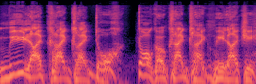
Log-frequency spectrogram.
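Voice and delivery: rough neanderthal-like voice. Joking about a clanging door, the speaker uses a Neanderthal-sounding voice. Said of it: "like a Neanderthal sort of sounding voice".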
